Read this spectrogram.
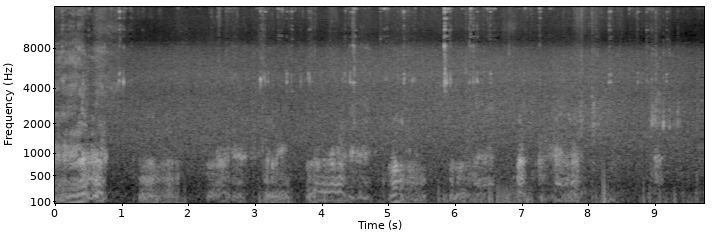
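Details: Rottweiler dogs at play, play fighting: a steady run of short, rough growls roughly every half second, mid-pitched and grumbling, with brief scuffling noises between them.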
